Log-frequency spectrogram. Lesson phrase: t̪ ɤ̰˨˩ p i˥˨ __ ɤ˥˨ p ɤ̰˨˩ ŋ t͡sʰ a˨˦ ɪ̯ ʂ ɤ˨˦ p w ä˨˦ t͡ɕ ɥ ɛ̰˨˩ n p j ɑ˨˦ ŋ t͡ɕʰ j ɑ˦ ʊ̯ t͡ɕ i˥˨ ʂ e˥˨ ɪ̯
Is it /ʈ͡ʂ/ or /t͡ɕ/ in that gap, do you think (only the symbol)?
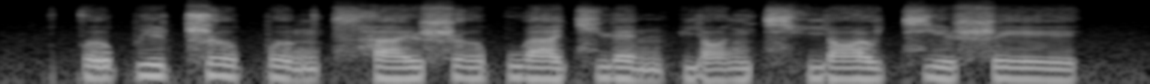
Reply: ʈ͡ʂ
